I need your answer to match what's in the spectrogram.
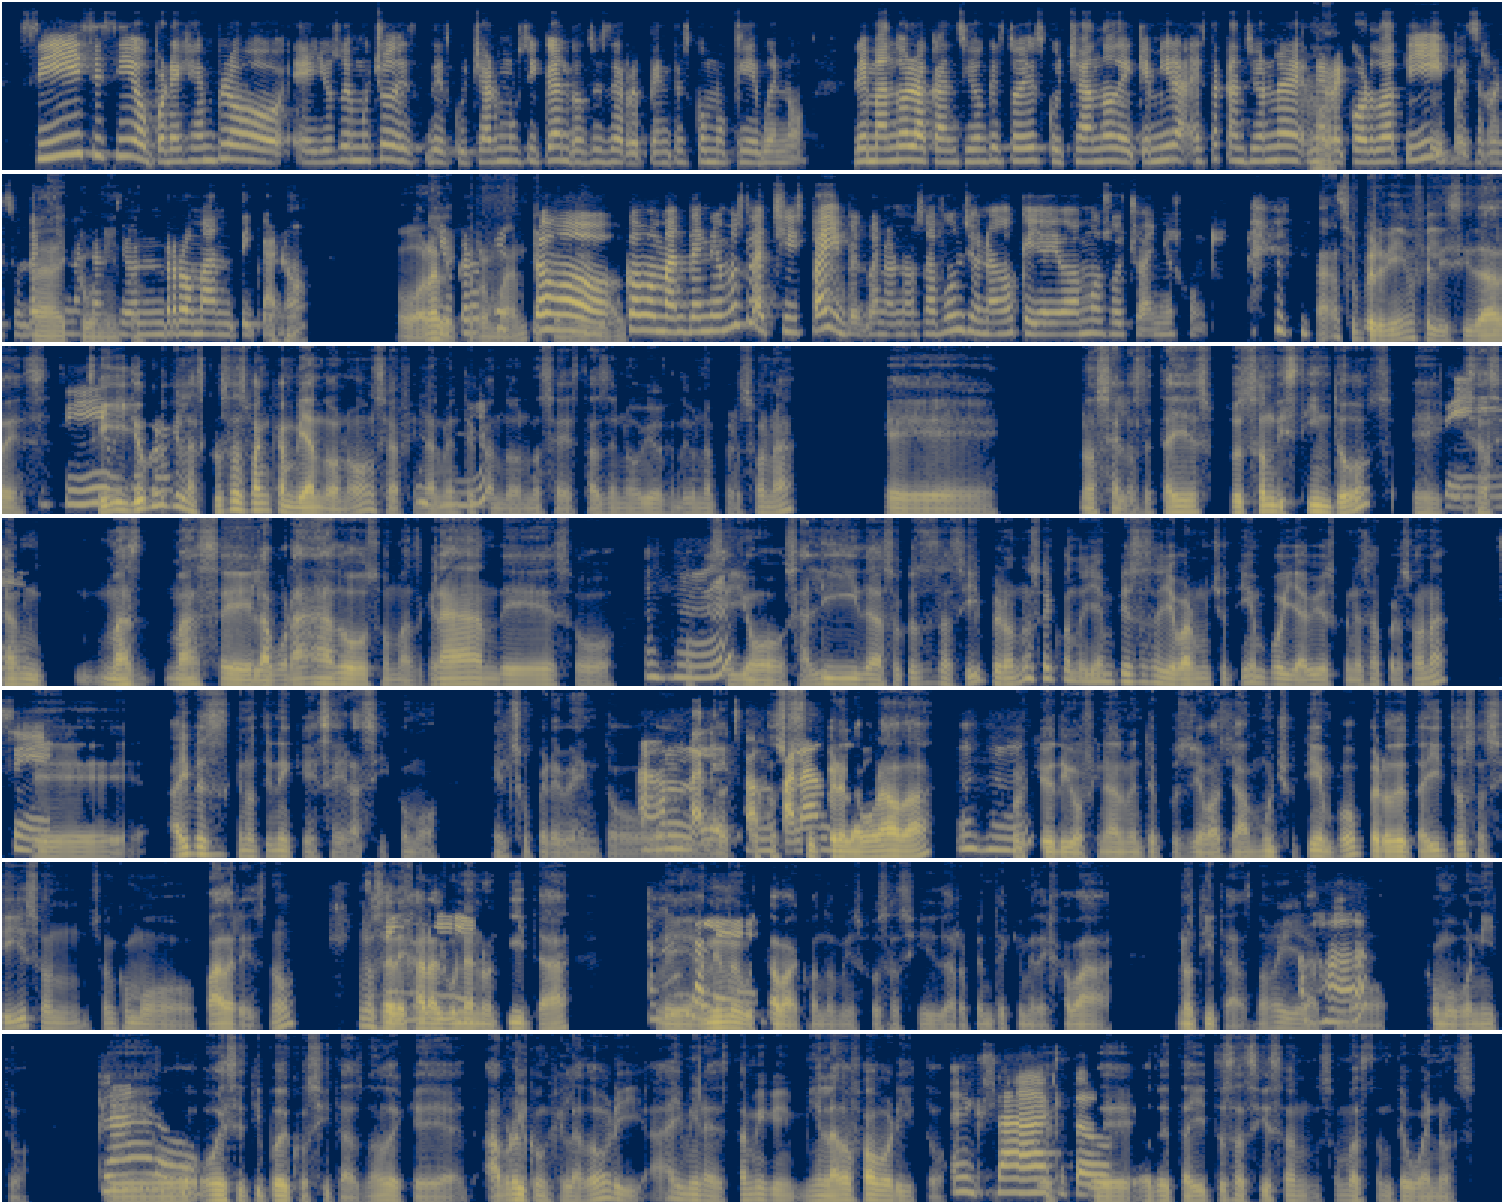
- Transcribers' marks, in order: chuckle
- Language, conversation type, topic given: Spanish, unstructured, ¿Cómo mantener la chispa en una relación a largo plazo?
